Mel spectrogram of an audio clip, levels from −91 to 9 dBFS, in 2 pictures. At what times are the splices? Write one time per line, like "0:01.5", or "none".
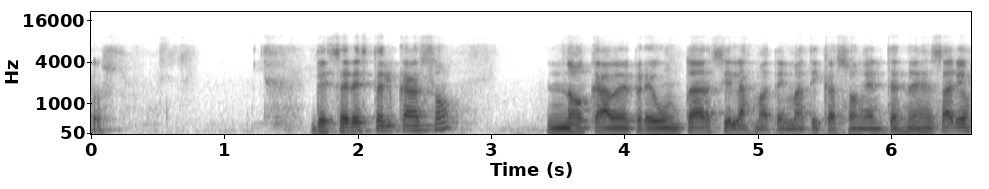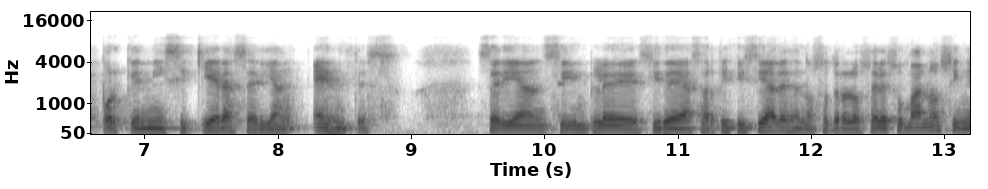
0:03.4

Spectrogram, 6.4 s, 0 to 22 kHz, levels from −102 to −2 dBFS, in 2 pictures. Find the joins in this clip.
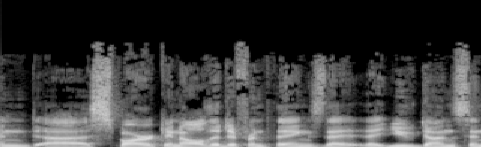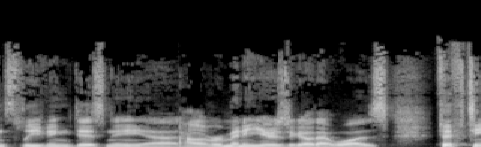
0:04.4

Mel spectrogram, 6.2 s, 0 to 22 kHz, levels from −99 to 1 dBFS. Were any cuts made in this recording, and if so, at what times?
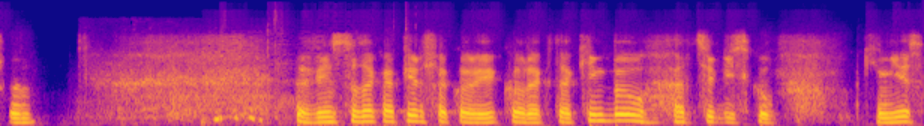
none

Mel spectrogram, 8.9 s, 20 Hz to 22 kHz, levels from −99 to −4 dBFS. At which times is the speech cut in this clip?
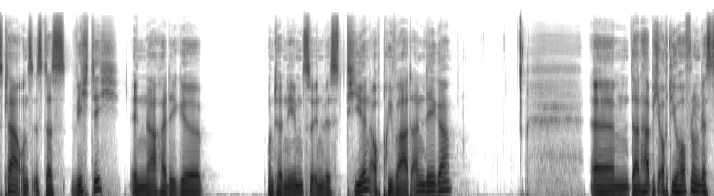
none

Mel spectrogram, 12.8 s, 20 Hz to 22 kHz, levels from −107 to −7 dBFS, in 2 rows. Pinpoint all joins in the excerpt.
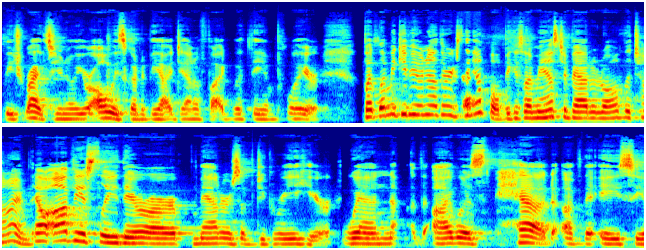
0:06.7
0:08.3
0:09.8

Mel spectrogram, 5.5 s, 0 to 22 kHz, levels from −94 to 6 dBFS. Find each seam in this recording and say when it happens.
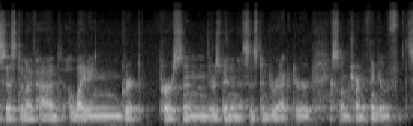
0:04.4

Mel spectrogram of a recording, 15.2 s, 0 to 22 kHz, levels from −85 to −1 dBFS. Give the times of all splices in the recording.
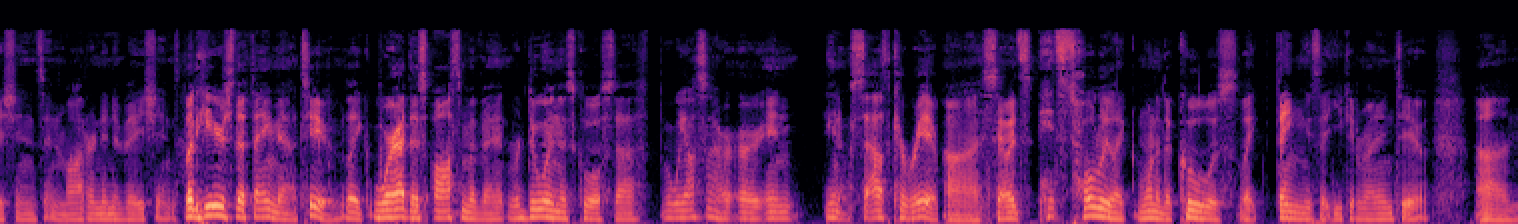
0:01.8
0:09.4

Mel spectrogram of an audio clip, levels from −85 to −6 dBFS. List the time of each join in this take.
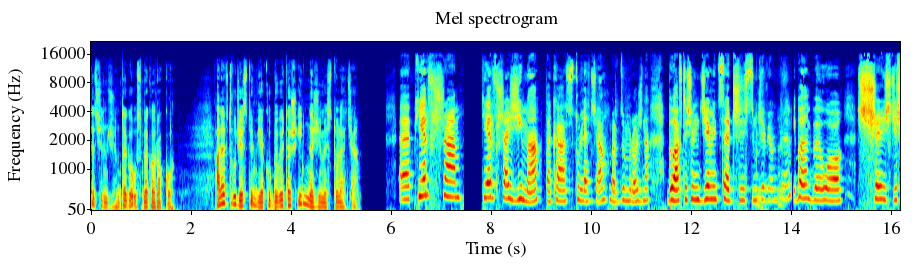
0:09.0

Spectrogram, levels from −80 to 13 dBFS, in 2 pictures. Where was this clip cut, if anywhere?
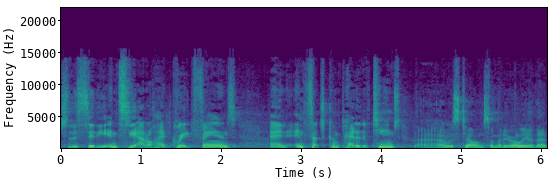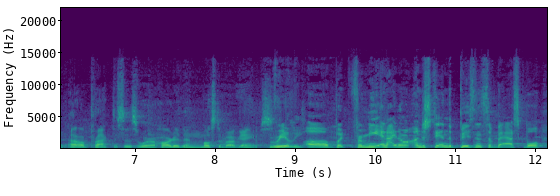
0:02.8
0:04.4
0:09.1

